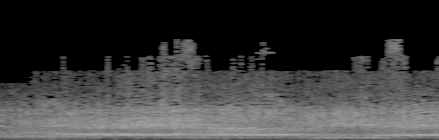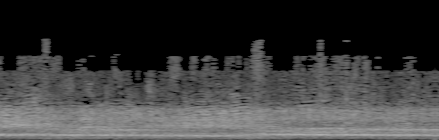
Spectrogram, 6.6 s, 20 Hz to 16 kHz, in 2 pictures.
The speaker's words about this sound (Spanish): Bueno, seguramente que lo que te suene sea el caso Vinicius. Acaba de escuchar cómo le gritaban al jugador del Madrid, cómo le llamaban mono. A ese chico de 23 años le han insultado en Valencia, Mallorca, Valladolid, Madrid.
